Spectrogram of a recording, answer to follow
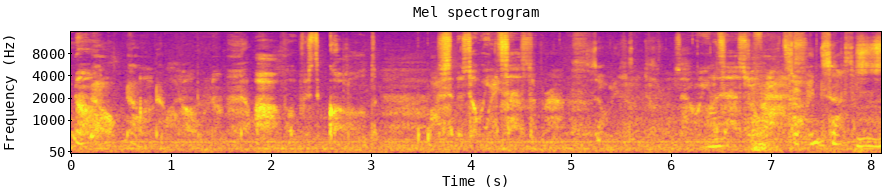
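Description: Several children whispering to each other, conferring quietly over a quiz answer.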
